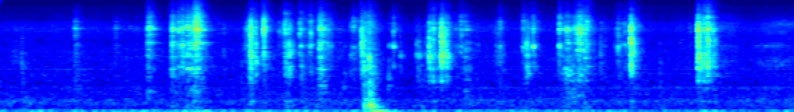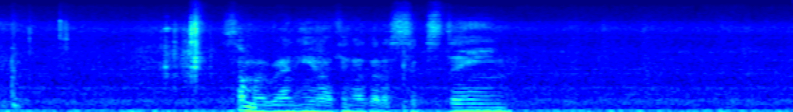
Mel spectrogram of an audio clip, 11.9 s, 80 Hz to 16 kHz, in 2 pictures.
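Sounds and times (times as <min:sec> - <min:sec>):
steady low hum: 0:00.0 - 0:11.9
small hard items clattering: 0:01.8 - 0:05.4.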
